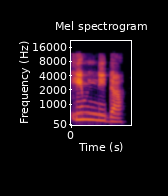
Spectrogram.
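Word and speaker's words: 입니다: po Okay so babasahin natin yan ngayon na imnida Hindi Hindi po letter m na po yan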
